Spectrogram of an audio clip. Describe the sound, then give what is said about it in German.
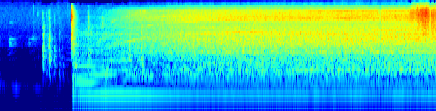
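A vacuum cleaner switches on with a sudden loud start and runs steadily, its motor hum joined by a bright, gritty rattle of sand being sucked through the hose. “Das Rasseln des Sandes im Schlauch muss hörbar sein.”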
